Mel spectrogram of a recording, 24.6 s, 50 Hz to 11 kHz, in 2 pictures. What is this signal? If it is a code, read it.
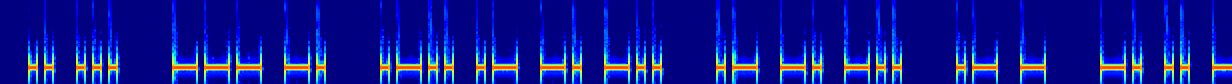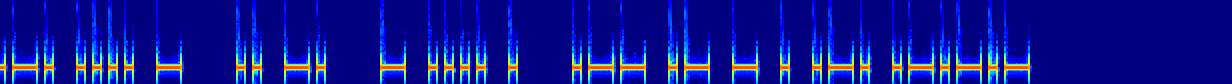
Morse code, heard as a keyed tone, about 15 wpm, 700 Hz. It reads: IS ON LAND AND AT NIGHT IN THE WATER.
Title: Sentences from Top 1000 Words - Review Part 1 - 15wpm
